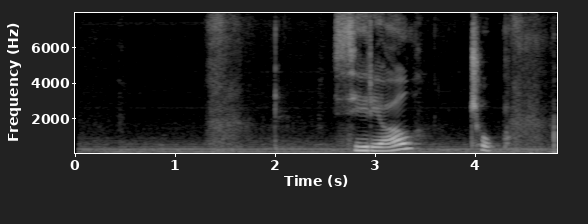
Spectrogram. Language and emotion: Russian, neutral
